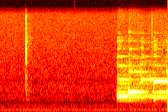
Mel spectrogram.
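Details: Boomshaker Bluetooth speaker after repair, control part removed and refitted with hot air: short click then bright chime and tone prompt on pressing power; powers up and works normally.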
